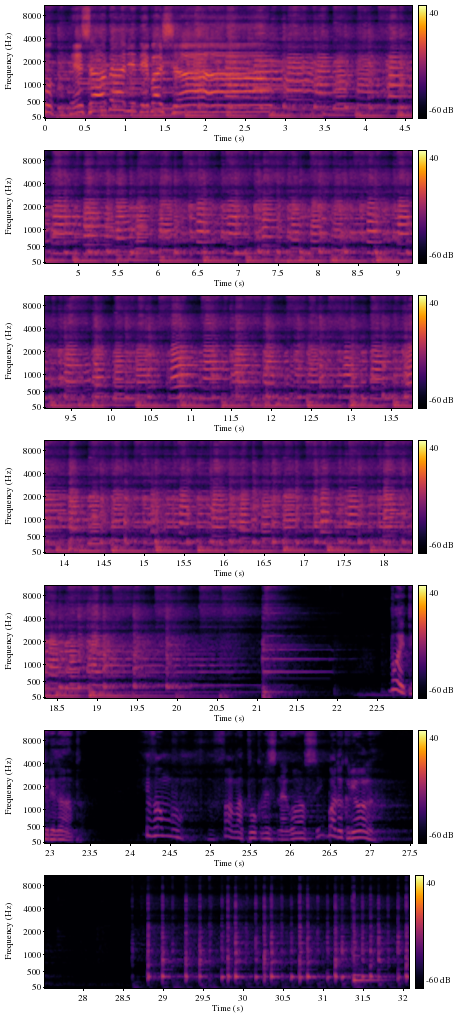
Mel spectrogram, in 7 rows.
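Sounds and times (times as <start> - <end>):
driving drum beat: 0.0 - 21.5
instrumental band melody: 0.0 - 21.8.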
